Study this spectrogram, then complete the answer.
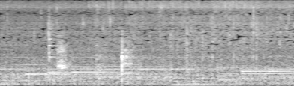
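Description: Garlic and chillies frying in hot oil for bheja fry, a loud continuous sizzle close up with a few stirring scrapes and one sharp tap of a utensil.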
